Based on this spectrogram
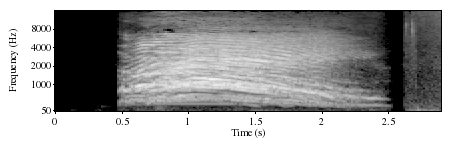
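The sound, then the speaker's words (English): A group of children cheer and shout "hooray" together in one loud, sustained burst lasting about two seconds, rising quickly and fading out, with no other sound around it. “Clap your hands and give yourselves a big shout hooray.”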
